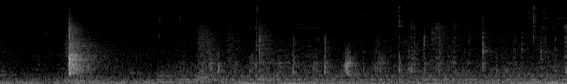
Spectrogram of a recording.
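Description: Close-miked eating sounds of a mouthful of bhatura with chole: a sharp bite about two-thirds of a second in, then soft, irregular clicks and smacks of chewing.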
